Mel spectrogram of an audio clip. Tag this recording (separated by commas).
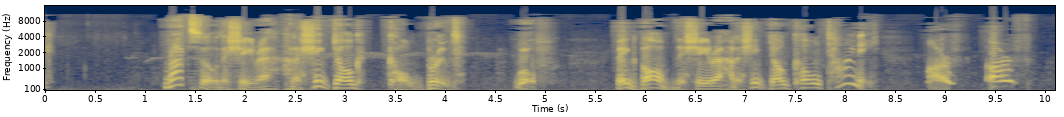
Speech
